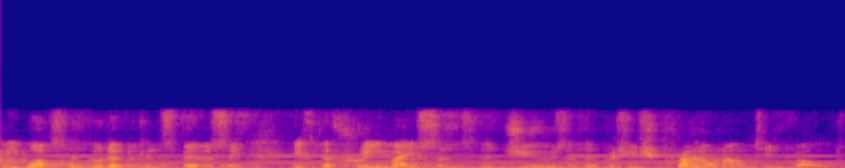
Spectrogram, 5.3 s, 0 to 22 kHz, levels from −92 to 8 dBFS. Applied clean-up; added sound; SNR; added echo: none; Wind instrument, woodwind instrument; 15 dB; reverberation time 1.2 s.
